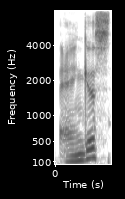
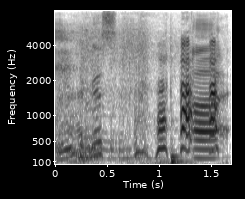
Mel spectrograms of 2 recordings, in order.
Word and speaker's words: Angus: Because the name is spelled Angus, which is Angus, not Agnes.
